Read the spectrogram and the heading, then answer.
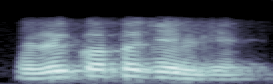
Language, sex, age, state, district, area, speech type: Bengali, male, 30-45, West Bengal, Purulia, urban, conversation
